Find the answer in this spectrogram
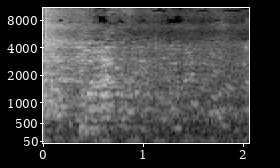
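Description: Indistinct chatter of players and spectators in a school gymnasium, dying down over the first second to a low murmur.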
